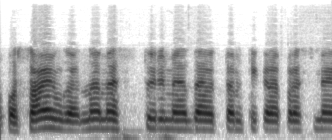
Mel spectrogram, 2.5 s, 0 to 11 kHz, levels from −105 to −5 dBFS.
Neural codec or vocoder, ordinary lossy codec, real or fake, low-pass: none; MP3, 64 kbps; real; 9.9 kHz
